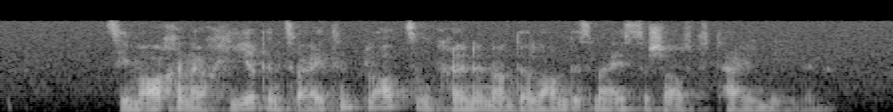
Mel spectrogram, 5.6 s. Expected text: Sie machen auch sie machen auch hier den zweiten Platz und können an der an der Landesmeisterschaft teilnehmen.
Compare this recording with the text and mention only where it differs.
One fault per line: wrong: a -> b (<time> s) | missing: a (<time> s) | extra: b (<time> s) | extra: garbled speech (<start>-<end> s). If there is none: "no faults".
missing: sie machen auch (1.3 s)
missing: an der (3.3 s)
